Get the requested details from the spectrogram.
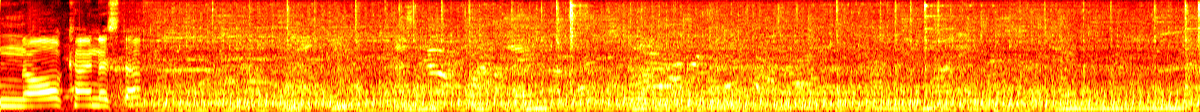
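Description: A monster truck engine roars loudly outdoors.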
